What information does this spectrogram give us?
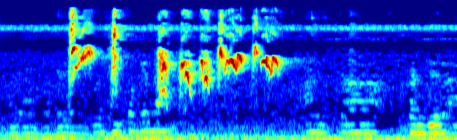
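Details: Green leafbird (cucak ijo) singing melodiously and energetically: a burst of varied, sweet whistled notes and quick slurred chirps lasting about a second and a half, then quiet with a low background hum.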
